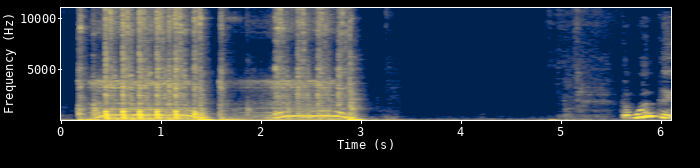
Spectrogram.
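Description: Sewing machine stitching a vinyl handbag with chocolate brown thread: two close bursts of rapid mechanical whirring and needle clatter, a quiet pause, then another short run starting at the end.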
